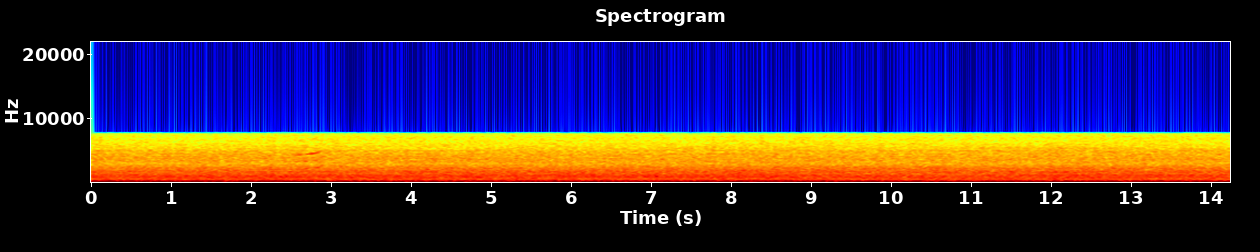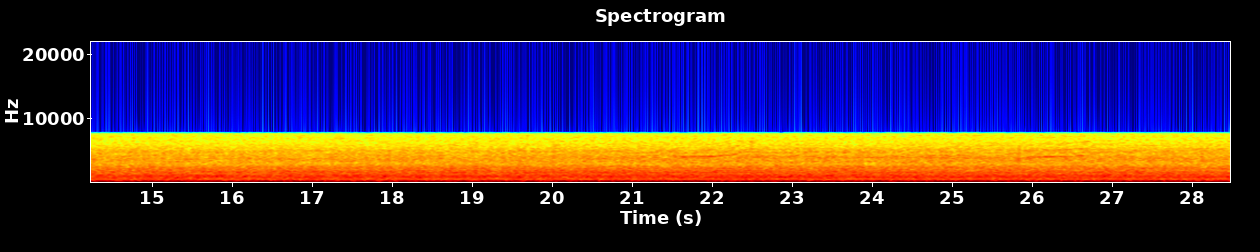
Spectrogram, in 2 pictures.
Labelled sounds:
21.8	22.1	killer whale, southern resident, 4.0 to 4.2 kHz

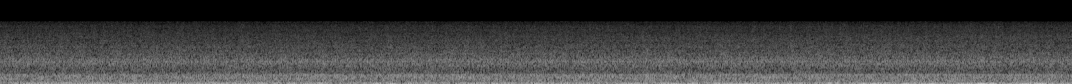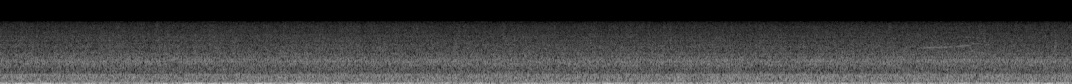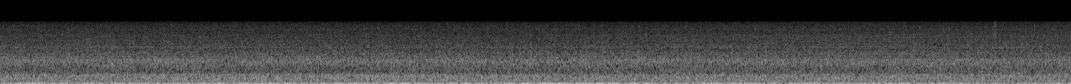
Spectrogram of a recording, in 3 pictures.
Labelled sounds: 19.9	20.3	killer whale, southern resident, 2.1 to 2.2 kHz

